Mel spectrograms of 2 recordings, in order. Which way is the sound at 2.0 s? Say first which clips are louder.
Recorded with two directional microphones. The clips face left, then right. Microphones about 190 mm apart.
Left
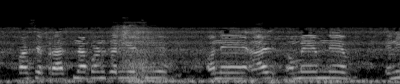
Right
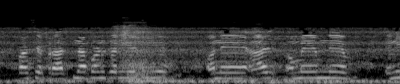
Even; 20° left (ahead or behind).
